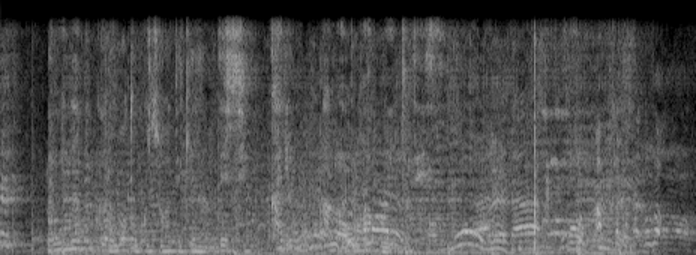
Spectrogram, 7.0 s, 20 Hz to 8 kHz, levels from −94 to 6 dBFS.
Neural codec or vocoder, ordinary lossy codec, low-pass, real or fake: vocoder, 22.05 kHz, 80 mel bands, WaveNeXt; none; 7.2 kHz; fake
